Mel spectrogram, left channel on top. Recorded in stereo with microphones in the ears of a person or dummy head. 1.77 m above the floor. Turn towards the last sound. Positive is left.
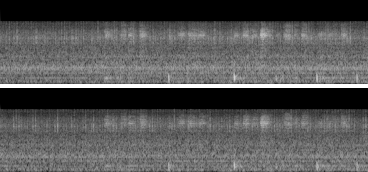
turn(degrees=30)  # may be behind; listen again after turning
